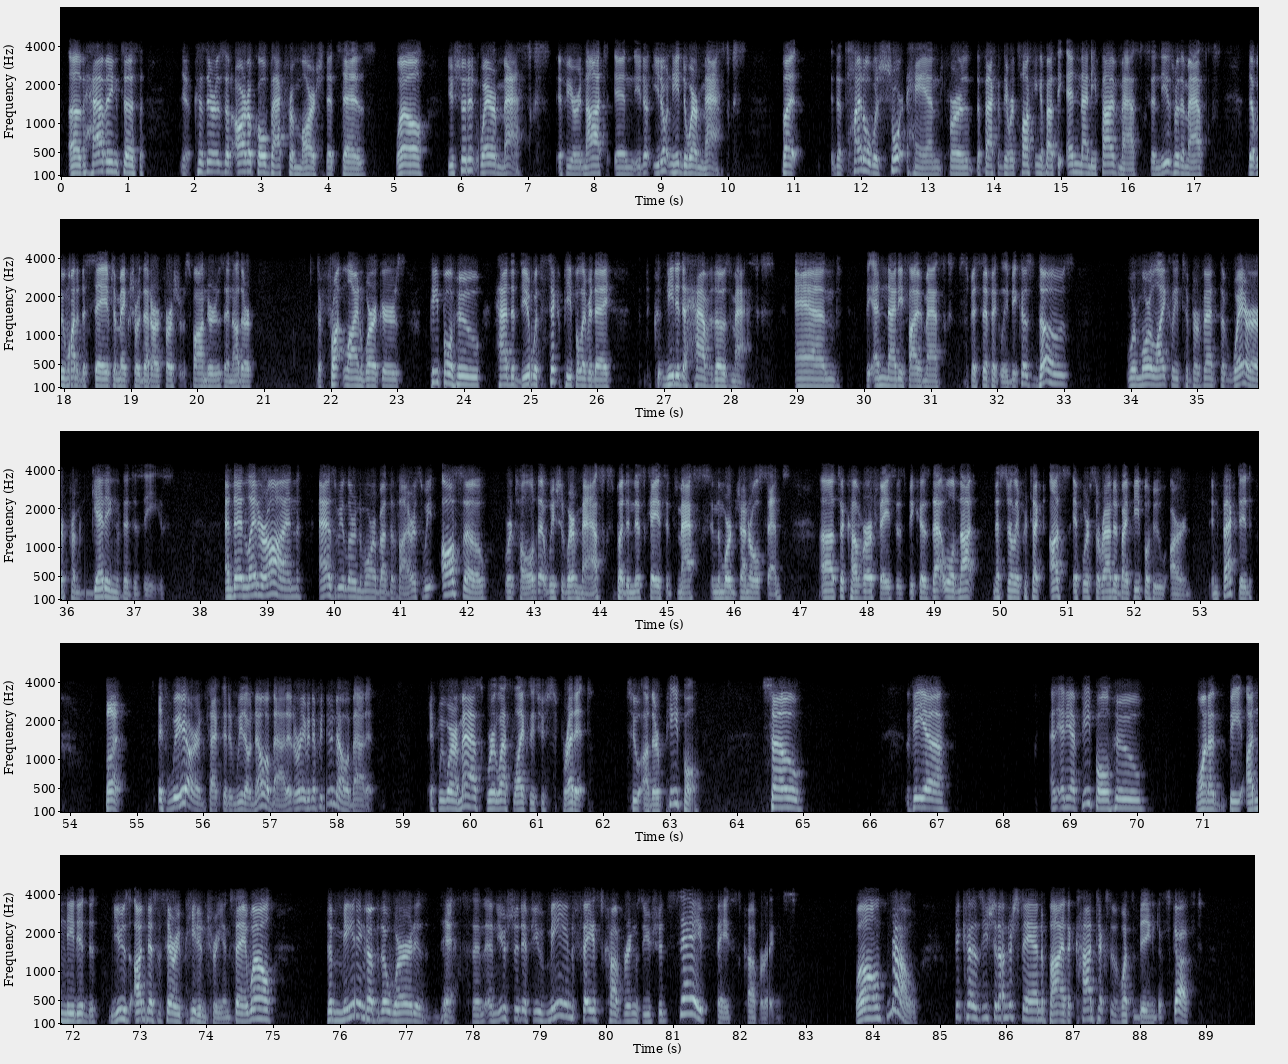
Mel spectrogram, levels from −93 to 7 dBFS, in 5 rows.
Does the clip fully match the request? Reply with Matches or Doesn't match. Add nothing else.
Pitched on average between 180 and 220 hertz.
Doesn't match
